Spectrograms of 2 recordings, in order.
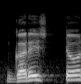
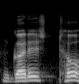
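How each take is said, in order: First: गरिष्ठो with unaspirated ṭ, garishto; wrong form. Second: गरिष्ठो with a breathy-released ṭh, garishtho; correct aspiration. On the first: Teacher showing the mistake, गरिष्ठो with a hard unaspirated ṭ. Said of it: "नहीं होता है". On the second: Teacher correcting the word, गरिष्ठो with aspirated ṭh. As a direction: puff air on the ठ of गरिष्ठो. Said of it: "होता है". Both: Shown as a demonstration.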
